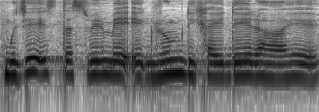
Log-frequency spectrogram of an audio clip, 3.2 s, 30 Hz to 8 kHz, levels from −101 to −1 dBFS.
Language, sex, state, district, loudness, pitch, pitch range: Hindi, female, Arunachal Pradesh, Longding, -12 LUFS, 185 Hz, 175-195 Hz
